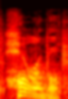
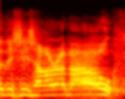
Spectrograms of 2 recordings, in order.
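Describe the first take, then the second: First: Said in the usual way. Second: Hammed-up disgust, stretched out on horrible; mock disgust. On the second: Shown as a demonstration. Tomato-hater tasting a tomato, hammed-up disgust. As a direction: groan the word horrible as if the tomato is vile.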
